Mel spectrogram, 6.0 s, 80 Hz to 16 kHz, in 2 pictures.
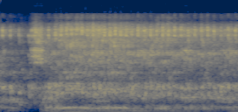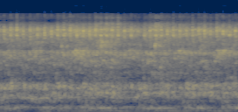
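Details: Renault Megane 2 at steady idle: light, regular ticking knock riding over the engine hum; engine knock present, source unclear.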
